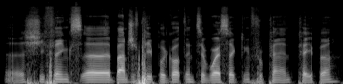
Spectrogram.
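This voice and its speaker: A man's voice: fairly low pitch, little pitch movement, fast, dry recording. A man hosting a casual livestream chat, thinking aloud and hesitating as he goes. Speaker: livestream host.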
